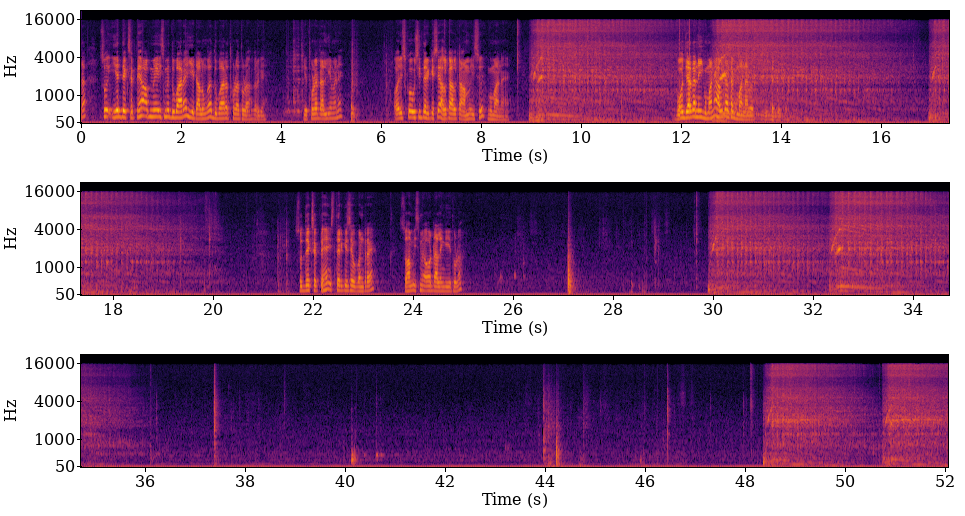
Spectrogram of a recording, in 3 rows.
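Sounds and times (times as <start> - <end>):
mixer grinder motor whirring: 9.0 - 20.2, 29.9 - 36.1, 48.4 - 52.0.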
